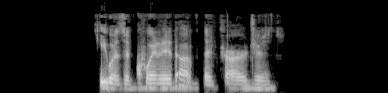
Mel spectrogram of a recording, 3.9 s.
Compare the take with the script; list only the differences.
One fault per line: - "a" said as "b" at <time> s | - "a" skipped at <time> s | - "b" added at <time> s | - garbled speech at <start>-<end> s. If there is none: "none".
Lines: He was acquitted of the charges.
none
